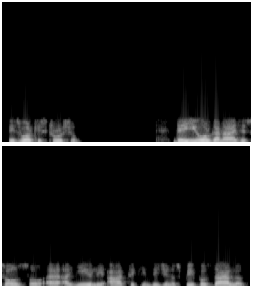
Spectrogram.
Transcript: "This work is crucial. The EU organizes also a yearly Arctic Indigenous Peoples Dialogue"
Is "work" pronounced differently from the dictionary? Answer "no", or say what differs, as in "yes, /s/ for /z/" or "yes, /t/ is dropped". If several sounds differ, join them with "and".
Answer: no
